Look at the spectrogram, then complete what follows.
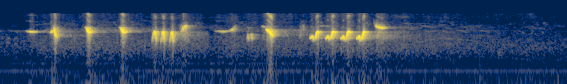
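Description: A bird chirping: a rapid series of short, sharp chirps over about three and a half seconds, dying away about four seconds in.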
